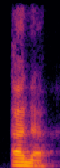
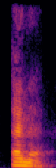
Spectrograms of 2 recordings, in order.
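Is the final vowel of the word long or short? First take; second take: short; short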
